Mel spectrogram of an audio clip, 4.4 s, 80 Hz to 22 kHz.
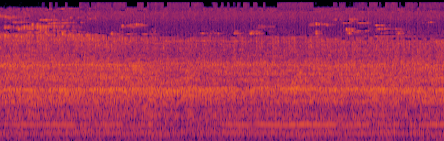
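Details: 2007 BMW 328i E90 after new electric water pump and thermostat, warming up: quiet, steady idle with a faint even hum, no knocks or misses; engine idling normally.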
